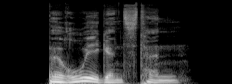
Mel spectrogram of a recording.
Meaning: 1. superlative degree of beruhigend 2. inflection of beruhigend: strong genitive masculine/neuter singular superlative degree
- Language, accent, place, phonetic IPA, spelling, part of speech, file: German, Germany, Berlin, [bəˈʁuːɪɡn̩t͡stən], beruhigendsten, adjective, De-beruhigendsten.ogg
